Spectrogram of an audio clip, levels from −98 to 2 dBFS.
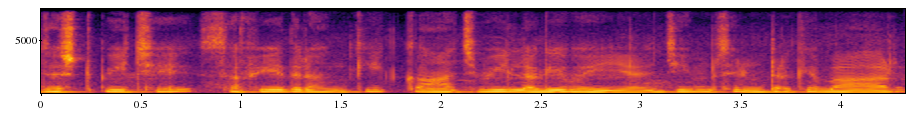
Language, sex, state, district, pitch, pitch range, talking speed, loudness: Hindi, male, Uttar Pradesh, Muzaffarnagar, 155 Hz, 145-165 Hz, 210 wpm, -15 LUFS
